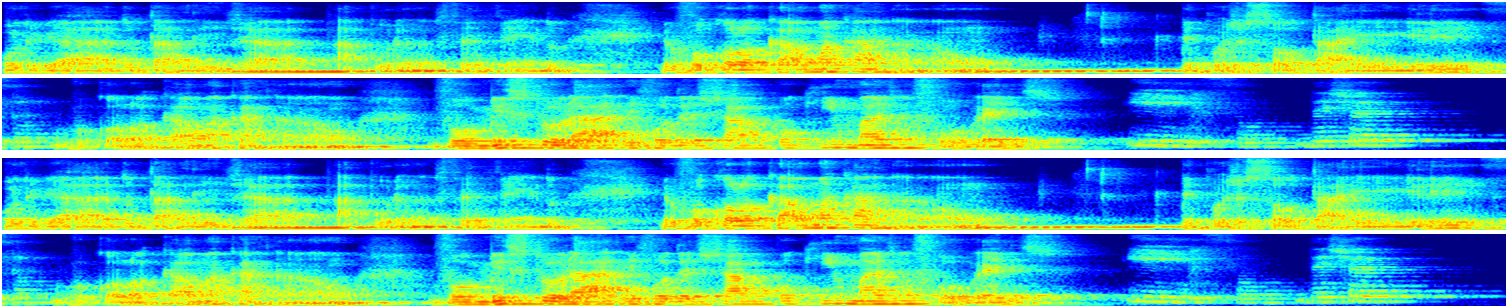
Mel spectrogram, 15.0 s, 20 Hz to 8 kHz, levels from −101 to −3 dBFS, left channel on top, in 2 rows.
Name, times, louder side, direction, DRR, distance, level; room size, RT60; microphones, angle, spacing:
voice 1, 0.0-5.0 5.9-7.4 7.8-12.8, right 1 dB, 10° right, 0 dB, 0.4 m, -27 dB
sound 1, 0.7-2.5 4.4-6.3 8.1-10.0, left 1 dB, 50° left, 0.4 m, -31 dB
voice 2, 7.0-7.7 13.1-14.4, equal, 55° right, -6 dB, 1.1 m, -41 dB
3.0 x 2.9 x 2.6 m, 0.96 s
head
